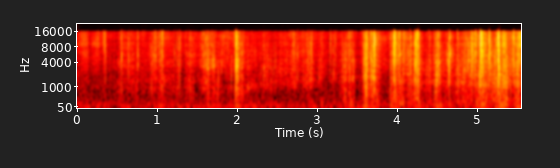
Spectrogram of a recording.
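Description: Fingertips with long painted nails lift one sheet from a flat stack of thin, translucent, empty glassine paper bags, rubbing and crinkling it. Quiet, papery crackles and tearing-like rustles come in quick, irregular bursts, mostly bright and high with almost no low end. The crinkles grow louder and denser toward the end.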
